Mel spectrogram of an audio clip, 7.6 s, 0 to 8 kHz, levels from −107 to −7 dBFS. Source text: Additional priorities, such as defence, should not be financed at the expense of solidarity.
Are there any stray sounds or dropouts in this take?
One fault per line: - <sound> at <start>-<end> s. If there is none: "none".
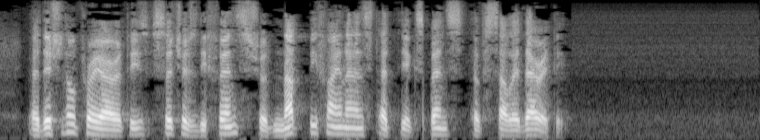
none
